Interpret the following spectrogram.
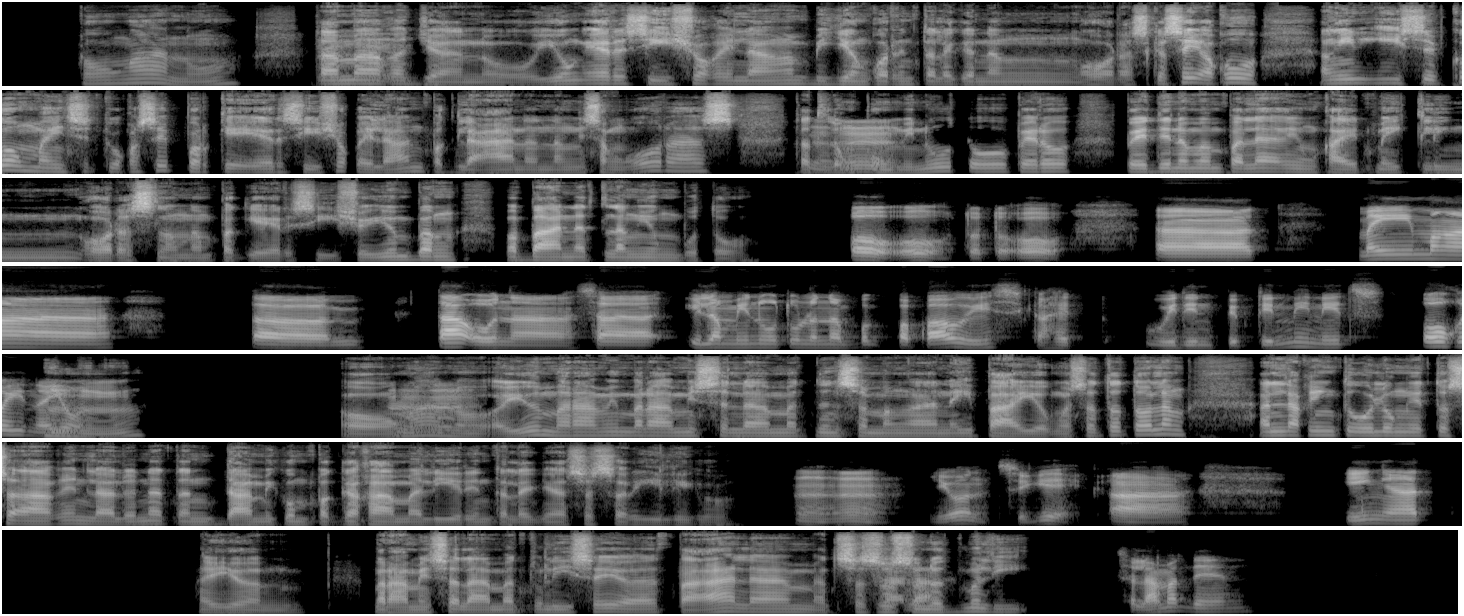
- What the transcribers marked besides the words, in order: none
- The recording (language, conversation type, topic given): Filipino, advice, Bakit hindi ako makapanatili sa iisang takdang oras ng pagtulog?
